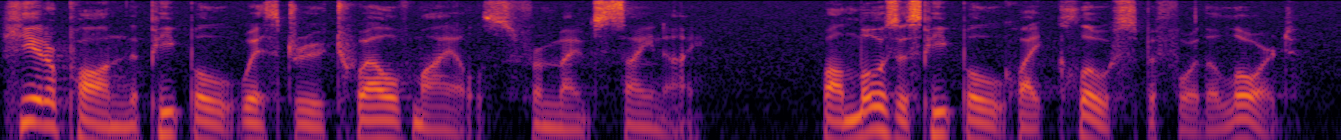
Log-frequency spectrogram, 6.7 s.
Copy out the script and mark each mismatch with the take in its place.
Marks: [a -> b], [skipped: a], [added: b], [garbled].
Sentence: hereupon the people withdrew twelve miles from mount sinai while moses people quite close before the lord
hereupon the people withdrew twelve miles from mount sinai while moses people quite close before the lord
